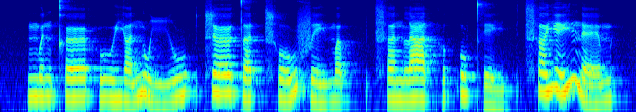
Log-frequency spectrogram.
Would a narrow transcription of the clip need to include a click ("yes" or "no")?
no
